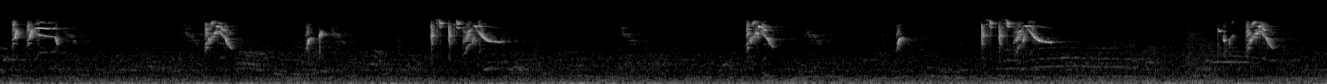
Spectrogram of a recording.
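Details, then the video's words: Courtship display song of a European goldfinch: crisp, high twittering phrases with sharp descending slurs, repeated roughly every one to two seconds in eight short bursts against a quiet, low background. "Une parade nuptiale le Chardonneret"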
